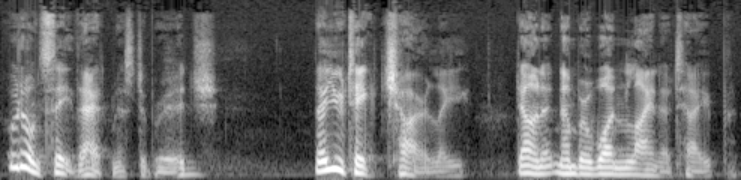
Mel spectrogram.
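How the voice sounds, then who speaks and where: An actor playing a mild, hesitant old newspaper columnist, flustered and deferential, in an old-time radio drama. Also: male voice, mid-range voice, big pitch swings, moderate pace, no room sound. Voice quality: hesitant, stammering when flustered. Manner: genial, meandering, absent-minded. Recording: live stage recording with background noise.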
